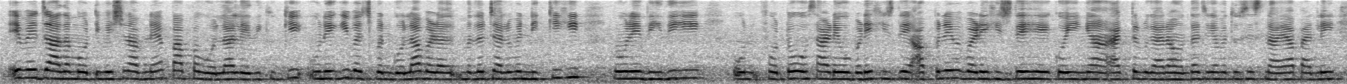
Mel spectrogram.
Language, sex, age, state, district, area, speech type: Dogri, female, 18-30, Jammu and Kashmir, Reasi, rural, spontaneous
